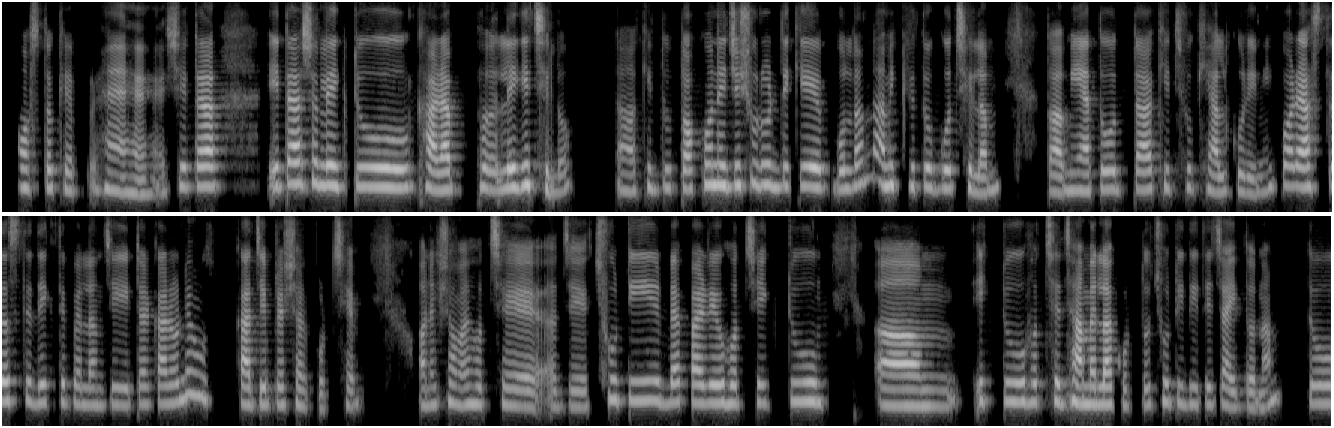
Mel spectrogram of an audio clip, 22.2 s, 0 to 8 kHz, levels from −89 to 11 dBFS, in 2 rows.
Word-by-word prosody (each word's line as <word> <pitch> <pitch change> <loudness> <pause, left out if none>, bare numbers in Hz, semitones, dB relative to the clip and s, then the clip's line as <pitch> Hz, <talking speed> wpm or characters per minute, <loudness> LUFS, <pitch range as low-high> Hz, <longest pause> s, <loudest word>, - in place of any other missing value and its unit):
হস্তক্ষেপ 235 -2 -3 0.2
হ্যাঁ, 210 -4 +1
হ্যাঁ, 170 -1 -2
হ্যাঁ। 180 - -12
সেটা, 255 0 0 0.6
এটা 250 +3 +2
আসলে 280 -2 +3
একটু 255 0 -5 0.5
খারাপ 220 -3 +6 0.4
লেগেছিল। 255 -2 +4 0.5
আ - - -5 0.2
কিন্তু 240 -1 -7
তখন 225 +5 +2
এই 260 - +4
যে - - +4
শুরুর 275 -2 0
দিকে 255 0 -2 0.3
বললাম 230 +5 -1
না, - - -4
আমি 265 - +3
কৃতজ্ঞ 250 -2 -4 0.2
ছিলাম? 190 -5 -1 0.4
তো - - -22
আমি 210 +3 -4
এতটা 225 +1 -2 0.2
কিছু 240 0 -9
খেয়াল 195 -5 -1
করিনি। 185 -1 -7
পরে 260 -1 +3
আস্তে, 250 0 -5
আস্তে 250 0 -7
দেখতে 230 +1 -5
পেলাম 205 -1 -5
যে, 210 - -7
এটার 215 +1 -7
কারণেও 235 +9 0 0.3
কাজে 210 0 +3
প্রেশার 210 -2 -4
পড়ছে। 165 - -9 0.6
অনেক 205 +1 -5
সময় 215 -2 -3
হচ্ছে 210 0 -4 0.5
যে, 185 - -6 0.2
ছুটির 255 -1 -2
ব্যাপারে 230 -1 +2
হচ্ছে 220 +1 -4
একটু, 245 +3 -10 0.7
আম 195 -1 +8 0.5
একটু 250 0 -10 0.2
হচ্ছে 235 +2 -4
ঝামেলা 215 -2 +6
করতো, 200 0 -13
ছুটি 235 -1 -6
দিতে 210 0 -7
চাইত 185 -3 -2
না। - - -5 0.3
তো 225 - -5
230 Hz, 155 wpm, -24 LUFS, 210-250 Hz, 0.7 s, আম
